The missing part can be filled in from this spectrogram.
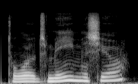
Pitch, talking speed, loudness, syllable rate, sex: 160 Hz, 130 wpm, -12 LUFS, 4.2 syllables/s, male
